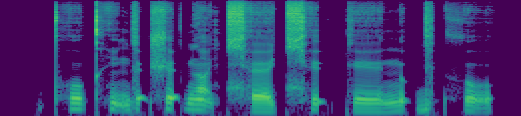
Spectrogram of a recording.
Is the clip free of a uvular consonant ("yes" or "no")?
yes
